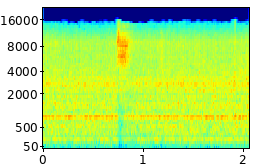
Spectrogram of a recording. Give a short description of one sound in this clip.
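A TIG welding arc buzzes and hisses.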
